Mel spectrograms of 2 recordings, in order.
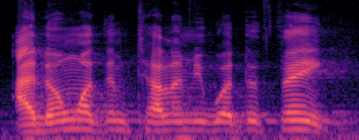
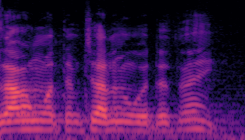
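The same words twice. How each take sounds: First: It is said slowly and deliberately. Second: It is said at a normal pace.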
